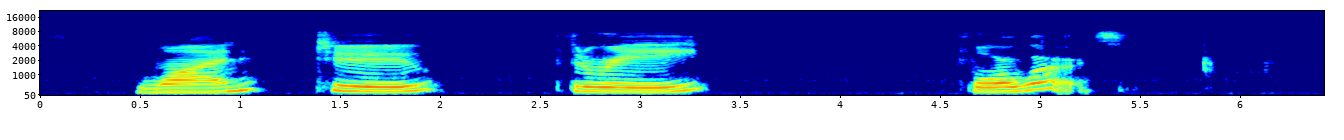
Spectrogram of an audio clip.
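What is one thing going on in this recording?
An elderly woman reads aloud slowly and expressively, close to a microphone.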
